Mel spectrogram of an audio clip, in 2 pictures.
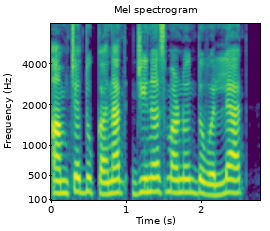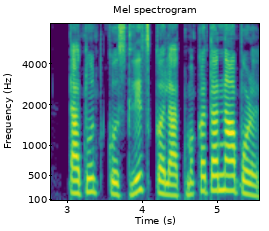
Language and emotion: Goan Konkani, sad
